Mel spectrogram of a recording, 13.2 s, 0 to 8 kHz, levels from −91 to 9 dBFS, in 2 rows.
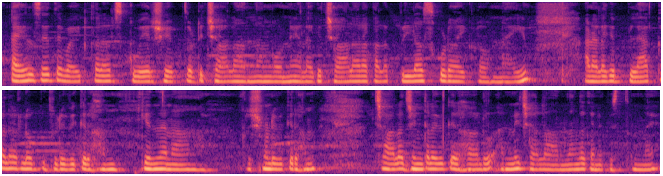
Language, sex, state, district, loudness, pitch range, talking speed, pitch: Telugu, female, Andhra Pradesh, Visakhapatnam, -16 LUFS, 180-195 Hz, 165 wpm, 185 Hz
